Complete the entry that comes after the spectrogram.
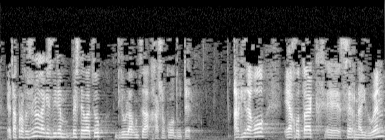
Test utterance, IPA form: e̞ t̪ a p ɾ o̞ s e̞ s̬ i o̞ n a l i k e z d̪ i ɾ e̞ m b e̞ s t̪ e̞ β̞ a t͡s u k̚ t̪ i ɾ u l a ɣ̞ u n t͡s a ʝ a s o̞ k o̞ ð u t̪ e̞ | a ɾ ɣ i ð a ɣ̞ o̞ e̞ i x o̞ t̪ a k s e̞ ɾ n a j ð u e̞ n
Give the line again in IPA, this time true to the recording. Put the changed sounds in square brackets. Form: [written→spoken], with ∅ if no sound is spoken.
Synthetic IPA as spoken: e̞ t̪ a p ɾ o̞ [s→f] e̞ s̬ i o̞ n a l [i→a] k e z d̪ i ɾ e̞ m b e̞ s t̪ e̞ β̞ a t͡s u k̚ [t̪→d̪] i ɾ u l a ɣ̞ u n t͡s a ʝ a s o̞ k o̞ ð u t̪ e̞ | a ɾ ɣ i ð a ɣ̞ o̞ e̞ [i→a] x o̞ t̪ a k s e̞ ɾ n a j ð u e̞ n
